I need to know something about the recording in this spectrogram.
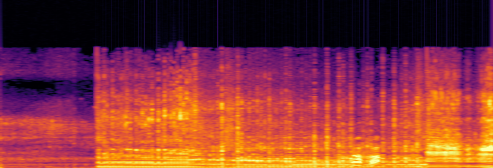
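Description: A motorcycle engine idles close by.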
